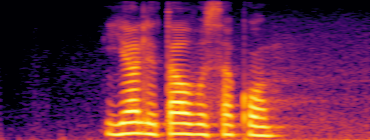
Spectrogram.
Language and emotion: Russian, neutral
